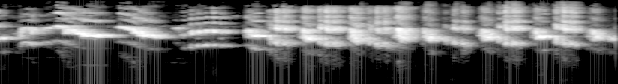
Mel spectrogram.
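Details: Wambi singing energetically with a rich, varied fill, opening with slurred high whistles that rise and fall, then breaking into a dense run of fast, sharp chirped notes and trills that continue to the end.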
